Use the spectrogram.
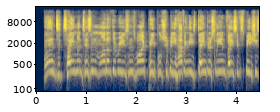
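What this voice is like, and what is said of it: Murray Walker commentator impression. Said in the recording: “in the style of dearly departed F1 commentator Murray Walker ... my impression”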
